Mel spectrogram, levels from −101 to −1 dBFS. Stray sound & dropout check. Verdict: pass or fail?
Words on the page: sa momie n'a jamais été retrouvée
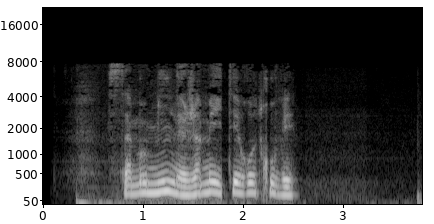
pass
